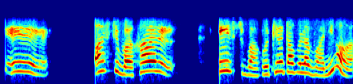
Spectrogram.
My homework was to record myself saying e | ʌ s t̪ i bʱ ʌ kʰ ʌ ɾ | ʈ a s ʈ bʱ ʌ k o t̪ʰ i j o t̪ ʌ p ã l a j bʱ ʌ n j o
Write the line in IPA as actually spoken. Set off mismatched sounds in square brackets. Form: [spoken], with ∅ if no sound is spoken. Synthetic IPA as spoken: e | ʌ s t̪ i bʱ ʌ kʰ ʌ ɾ | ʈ [e] s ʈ bʱ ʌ k o t̪ʰ i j o t̪ ʌ p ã l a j bʱ ʌ n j o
